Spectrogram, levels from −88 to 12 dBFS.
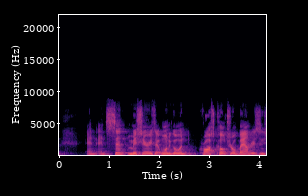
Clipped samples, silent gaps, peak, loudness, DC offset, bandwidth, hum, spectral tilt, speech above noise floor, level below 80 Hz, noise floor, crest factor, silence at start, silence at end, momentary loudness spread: under 0.1%; none; -12 dBFS; -29 LUFS; under 0.1%; 8.8 kHz; none; -4.5 dB/octave; 29 dB; -74 dBFS; -58 dBFS; 18 dB; 0 s; 0 s; 11 LU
